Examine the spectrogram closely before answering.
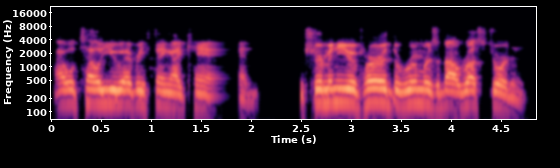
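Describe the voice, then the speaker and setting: An actor playing an earnest colony leader trying to keep control in a screenplay table read, measured and placating. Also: male voice, fairly high pitch, fairly bright tone, no room sound, dull audio, natural voice. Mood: solemn, official.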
